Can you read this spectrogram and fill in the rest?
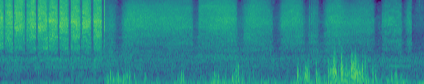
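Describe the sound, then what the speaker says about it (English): An electric sander works a scratched surface smooth with a loud, close, continuous rubbing whir that swells and pulses in short strokes, growing more intense toward the end, with no talking. "I'm going to hit it again with the sander."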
